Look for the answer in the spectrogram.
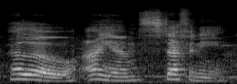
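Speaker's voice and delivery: carefully enunciated Standard American English, loud and slow. Shown as a demonstration. Speaker showing how she talks in class English, exaggerated Standard American. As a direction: announce yourself in formal Standard American English. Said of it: "when I speak American Standard English".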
